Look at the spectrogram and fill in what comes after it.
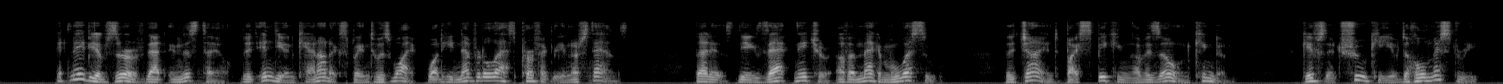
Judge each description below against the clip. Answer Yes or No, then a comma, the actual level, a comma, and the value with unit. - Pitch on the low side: Yes, low, 130 Hz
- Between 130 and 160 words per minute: No, average, 185 wpm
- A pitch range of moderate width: No, wide, 7.2 semitones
